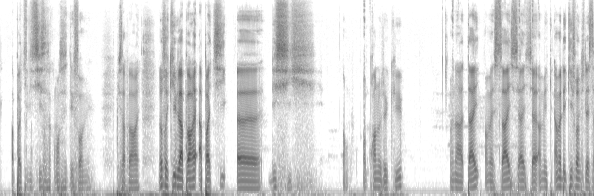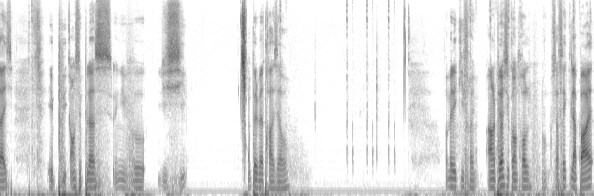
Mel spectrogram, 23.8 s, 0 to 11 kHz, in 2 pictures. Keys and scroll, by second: 18.3 KP_0, 18.5 0.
